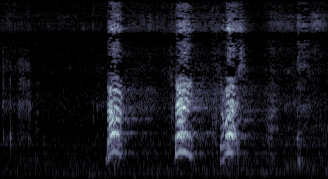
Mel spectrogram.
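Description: A dog barking three times in quick succession, the first about a second and a half in and the other two within the next second and a half.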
